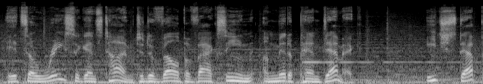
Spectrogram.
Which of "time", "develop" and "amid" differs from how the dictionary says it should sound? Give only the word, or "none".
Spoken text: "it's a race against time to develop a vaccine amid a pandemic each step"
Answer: none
